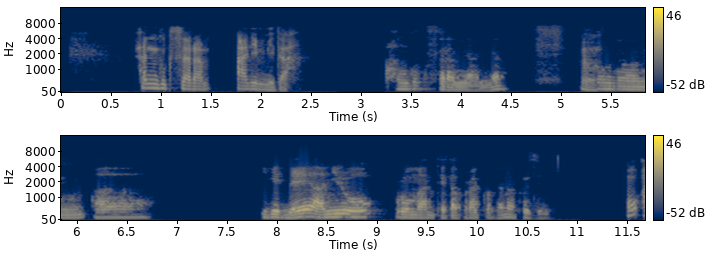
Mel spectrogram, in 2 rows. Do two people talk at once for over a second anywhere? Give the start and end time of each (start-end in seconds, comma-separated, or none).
none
